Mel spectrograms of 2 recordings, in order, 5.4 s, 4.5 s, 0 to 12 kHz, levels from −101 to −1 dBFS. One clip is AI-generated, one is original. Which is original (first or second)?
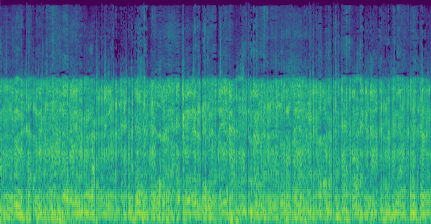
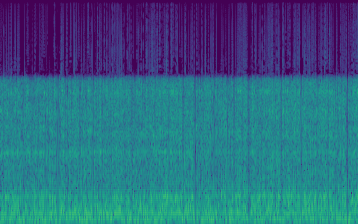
second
